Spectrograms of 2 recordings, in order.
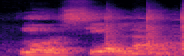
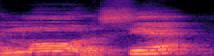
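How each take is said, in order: First: Said in the usual way. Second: "Murciélago" stretched as mur, CIÉ, la, go; "Murciélago" sounded out piece by piece; syllable by syllable. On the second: Shown as a demonstration. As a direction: break "Murciélago" into slow syllables, leaning on CIÉ. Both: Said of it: "Vamos a ver dónde suena más fuerte".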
